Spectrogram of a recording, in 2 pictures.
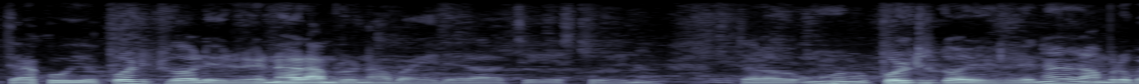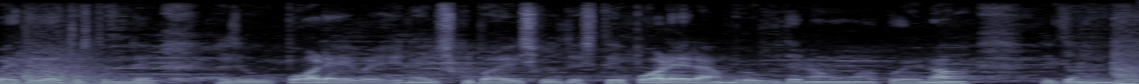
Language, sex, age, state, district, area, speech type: Nepali, male, 18-30, West Bengal, Alipurduar, urban, spontaneous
